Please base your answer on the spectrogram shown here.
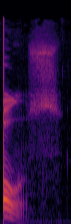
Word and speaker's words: Kroos: Quando falei do nome do jogador alemão Kroos, na realidade é Kroos, né?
